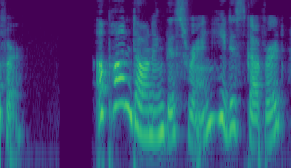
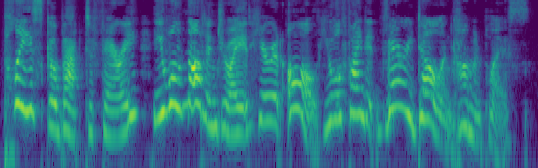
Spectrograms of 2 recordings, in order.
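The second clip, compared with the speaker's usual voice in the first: louder, pleading desperately; a desperate wizard pleading with a shrieking bird; desperate plea; 4 semitones higher, 7 dB louder than usual. A narrator's reading. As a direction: beg the bird to leave, louder and louder. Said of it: "he said desperately".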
